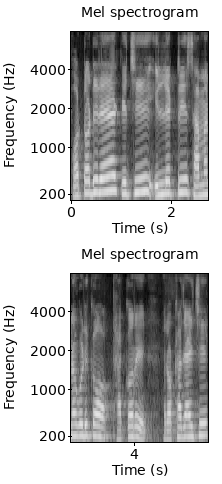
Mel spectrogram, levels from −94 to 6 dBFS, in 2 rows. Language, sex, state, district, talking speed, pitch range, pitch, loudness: Odia, male, Odisha, Nuapada, 85 wpm, 180-215 Hz, 200 Hz, -13 LUFS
